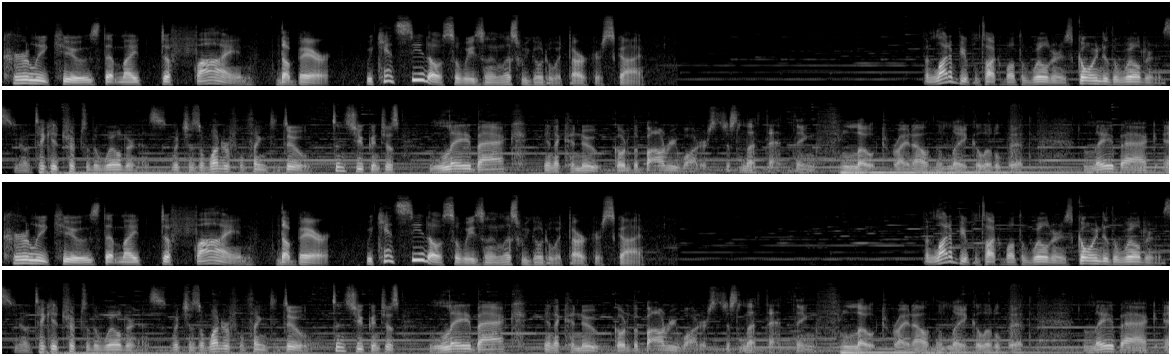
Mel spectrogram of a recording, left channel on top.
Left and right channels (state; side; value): normal; both; correlation 0.97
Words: curlicues that might define the bear. We can't see those so easily unless we go to a darker sky. A lot of people talk about the wilderness, going to the wilderness, take a trip to the wilderness, which is a wonderful thing to do. Since you can just lay back in a canoe, go to the boundary waters, just let that thing float right out in the lake a little bit. Lay back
